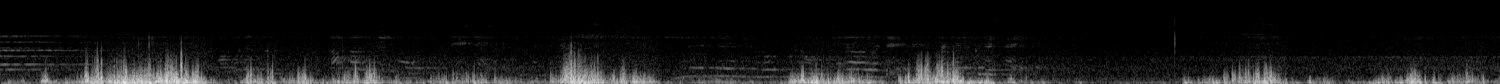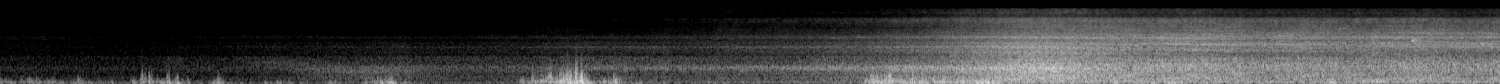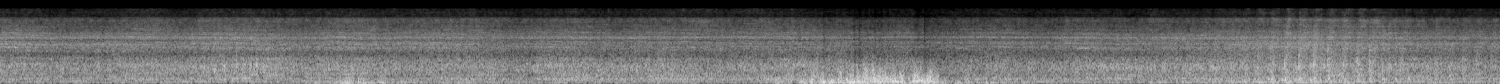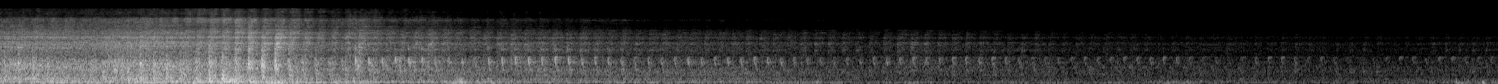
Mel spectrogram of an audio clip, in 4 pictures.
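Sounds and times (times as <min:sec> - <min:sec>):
locomotive rumble: 0:16.4 - 0:59.9
wagon wheels clickety-clack: 0:46.2 - 0:59.9.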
